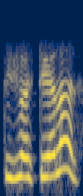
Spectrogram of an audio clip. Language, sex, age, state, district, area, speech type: Kashmiri, other, 18-30, Jammu and Kashmir, Baramulla, rural, conversation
